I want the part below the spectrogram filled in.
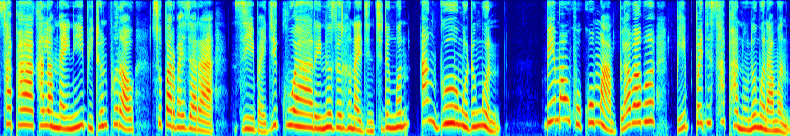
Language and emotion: Bodo, surprised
